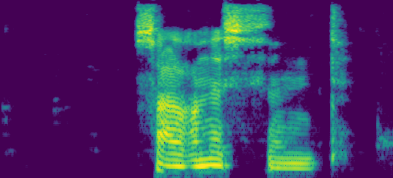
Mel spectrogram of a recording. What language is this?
Kabyle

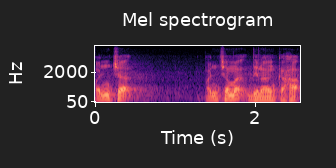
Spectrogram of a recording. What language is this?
Sanskrit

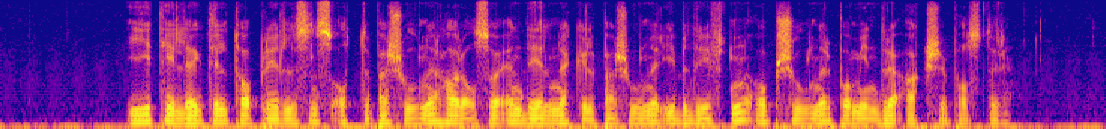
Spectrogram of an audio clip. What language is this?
Norwegian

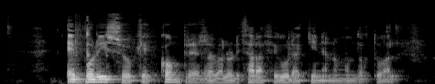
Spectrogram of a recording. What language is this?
Galician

